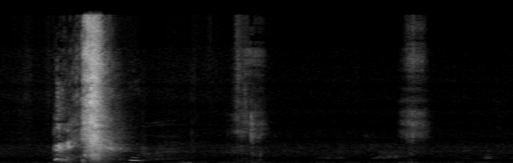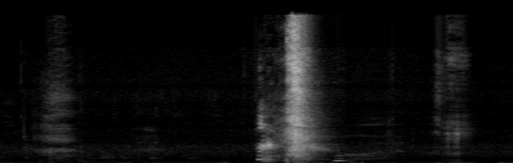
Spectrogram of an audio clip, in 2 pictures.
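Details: Woman with allergies on top of a cold: stifled sneezes that get bigger, here two loud, explosive sneezes about seven seconds apart with softer sniffs and breaths between; repeated sneezing.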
